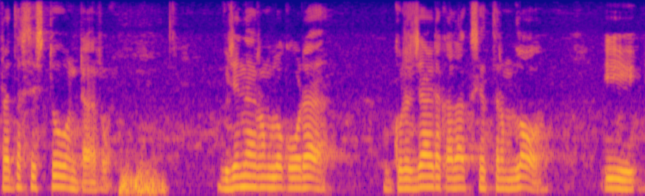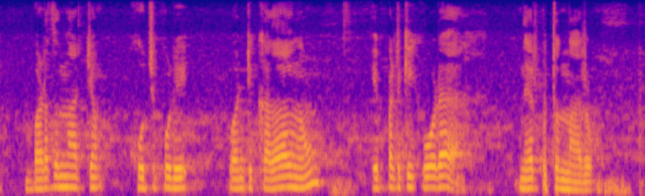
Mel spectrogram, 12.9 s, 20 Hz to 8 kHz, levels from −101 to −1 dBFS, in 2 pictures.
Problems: constant background noise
